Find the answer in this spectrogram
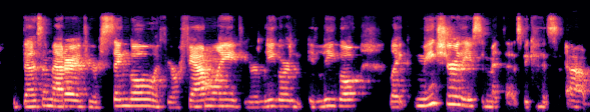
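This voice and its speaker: Breathy to some degree, a woman speaks in a Spanish accent at a fairly high pitch. Her pace is moderate and her intonation fairly even. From Mexico, Monterrey. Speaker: entrepreneurship program speaker. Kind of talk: webinar presentation. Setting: virtual webinar. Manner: hesitant, many fillers.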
